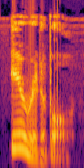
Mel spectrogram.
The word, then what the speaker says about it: irritable: The fourth word is irritable. Irritable. 4 syllables, stress on the first.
